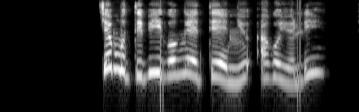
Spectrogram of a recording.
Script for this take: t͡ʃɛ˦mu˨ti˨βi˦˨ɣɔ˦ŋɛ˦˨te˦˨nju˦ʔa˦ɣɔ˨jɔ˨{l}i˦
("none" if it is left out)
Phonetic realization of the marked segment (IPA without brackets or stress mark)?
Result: l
